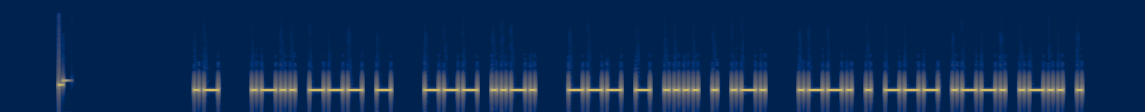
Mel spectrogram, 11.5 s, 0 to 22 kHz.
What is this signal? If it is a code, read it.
Morse code, heard as a keyed tone, about 25 wpm, 700 Hz. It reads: A LOT OF OTHER PEOPLE
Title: Sets of 5 Words Encore2 25wpm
